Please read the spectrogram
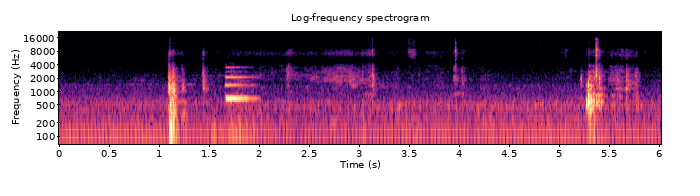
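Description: Quiet car-cabin sounds over a low steady hum: a sharp click about a second in, then right after it a short electronic beep. Near the end there is a knock and rustle as the phone on the dashboard is moved.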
